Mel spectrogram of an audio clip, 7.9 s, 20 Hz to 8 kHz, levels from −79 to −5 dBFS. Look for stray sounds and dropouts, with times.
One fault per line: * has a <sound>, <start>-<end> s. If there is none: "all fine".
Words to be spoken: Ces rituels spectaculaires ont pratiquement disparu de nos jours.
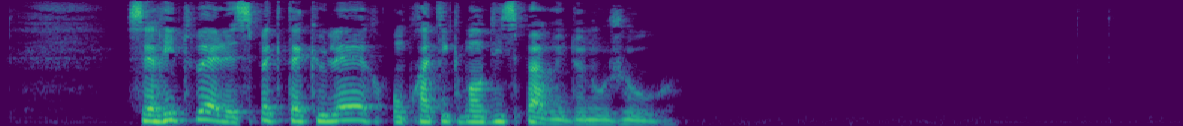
all fine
